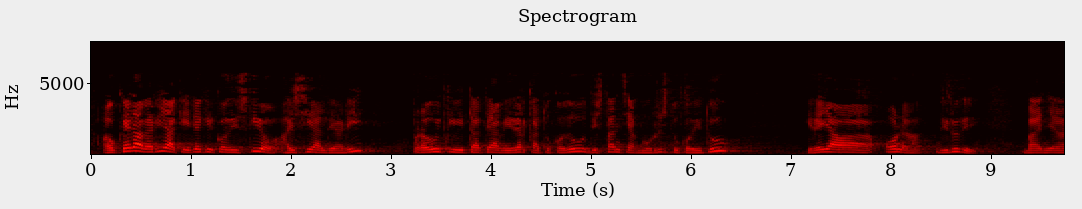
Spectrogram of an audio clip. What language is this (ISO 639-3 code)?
eus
